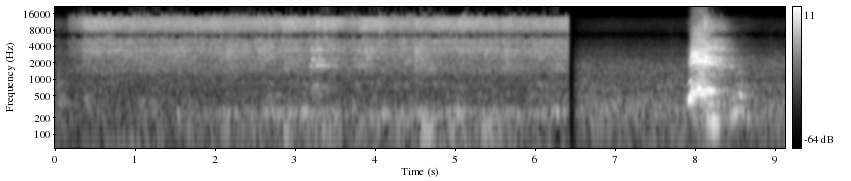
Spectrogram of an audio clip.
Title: Sneezing And Nose Blowing Challenge Part 15😂😂😂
